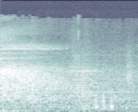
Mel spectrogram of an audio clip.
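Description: Near silence: the last faint tail of an alphorn note dying away steadily, with two faint clicks near the end.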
